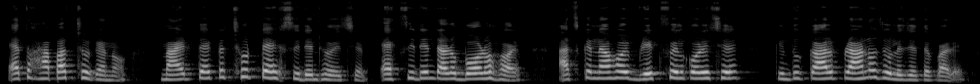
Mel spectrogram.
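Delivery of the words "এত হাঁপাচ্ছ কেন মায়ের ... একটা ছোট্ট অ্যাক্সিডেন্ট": usual speaking voice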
